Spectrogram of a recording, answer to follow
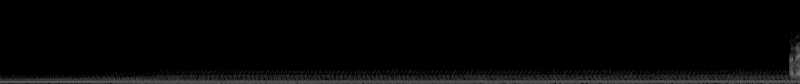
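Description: Faint, steady drone of the Beechcraft A36 Bonanza's six-cylinder piston engine running on the ground, its pitch rising slightly about a second in and then holding.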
